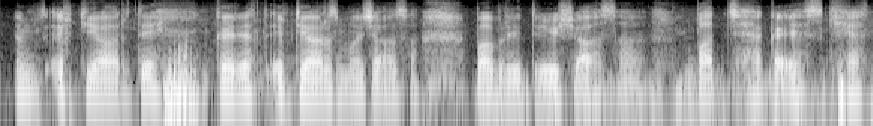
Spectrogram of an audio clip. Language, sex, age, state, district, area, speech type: Kashmiri, other, 18-30, Jammu and Kashmir, Kupwara, rural, spontaneous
